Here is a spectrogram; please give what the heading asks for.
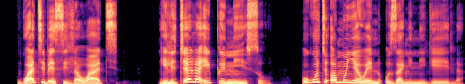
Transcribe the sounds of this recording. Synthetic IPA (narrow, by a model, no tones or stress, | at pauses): ɣwatʰiβesiɮawaːtʰi̥ | ŋilit͡ʃʼɛlaiǃiniːsɔ̰ | uɣutʰiʔomuɲɛwenuʔuzaŋiniɣɛːla̰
